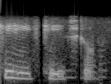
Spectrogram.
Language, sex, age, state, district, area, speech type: Kashmiri, female, 18-30, Jammu and Kashmir, Kupwara, rural, conversation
